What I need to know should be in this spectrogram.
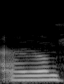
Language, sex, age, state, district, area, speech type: Assamese, female, 30-45, Assam, Barpeta, rural, spontaneous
